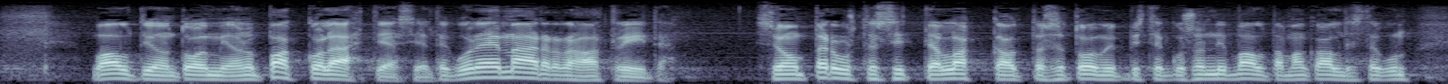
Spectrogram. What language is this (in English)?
Finnish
